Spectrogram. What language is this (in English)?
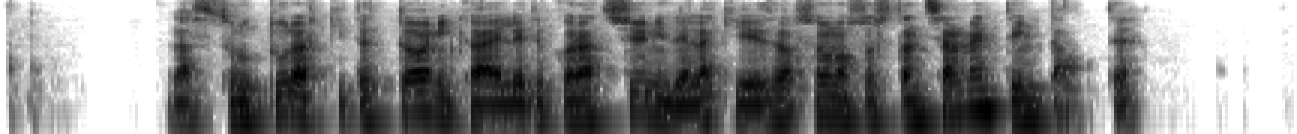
Italian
